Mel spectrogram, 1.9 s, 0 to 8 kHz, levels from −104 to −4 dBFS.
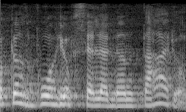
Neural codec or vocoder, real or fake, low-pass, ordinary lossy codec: codec, 16 kHz, 16 kbps, FunCodec, trained on LibriTTS, 50 frames a second; fake; 7.2 kHz; MP3, 64 kbps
